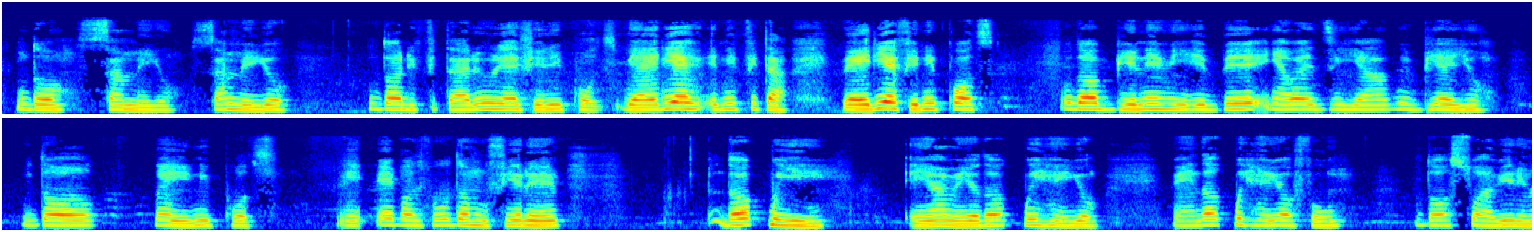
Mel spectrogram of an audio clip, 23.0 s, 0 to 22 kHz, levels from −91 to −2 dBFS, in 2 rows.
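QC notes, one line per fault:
Throughout: transcoding between lossy codecs. Nothing is heard above 12 kHz, and the speech carries two kinds of coding damage at once. The likely cause is a low-rate MP3 encode, roughly 45 kbit/s, later re-encoded as Opus near 48 kbit/s. The second codec spends bits preserving the first one's artefacts, adds its own, and keeps the lower cut-off.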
